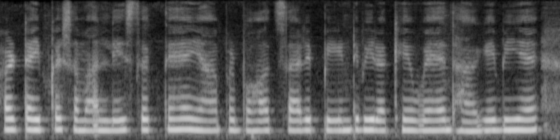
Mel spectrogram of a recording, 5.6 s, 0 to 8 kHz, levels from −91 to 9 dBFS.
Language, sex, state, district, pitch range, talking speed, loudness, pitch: Hindi, male, Bihar, Katihar, 215-225 Hz, 190 wpm, -16 LUFS, 220 Hz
